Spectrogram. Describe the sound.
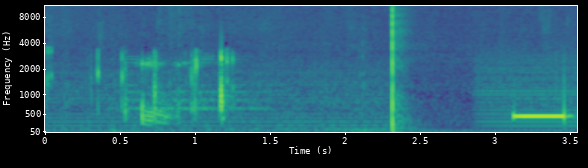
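A telephone busy tone sounds after a phone-in caller's line drops. Scattered faint clicks and one sharp click come first, then a loud, steady single-pitched tone at the end.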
